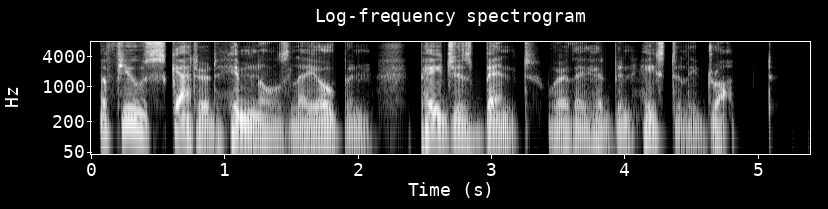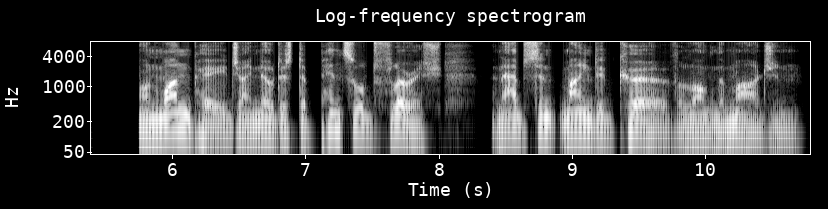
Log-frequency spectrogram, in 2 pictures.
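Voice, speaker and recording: A man narrating a scripted first-person detective story in a measured, solemn, literary manner. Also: a bass voice, breathy edge, dry recording, studio quality.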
